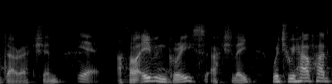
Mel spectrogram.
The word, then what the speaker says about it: Gris: of How It's pronounced the developers have confirmed it is uh Gris but they all say Greece yeah so Greece is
